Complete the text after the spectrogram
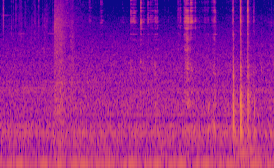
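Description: A plastic cover scrapes and knocks as it is fitted onto a wheel hub.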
